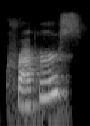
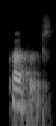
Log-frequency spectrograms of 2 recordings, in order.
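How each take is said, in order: First: Said in the usual way. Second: "crackers" said again, much softer and falling; soft repeated "crackers"; quiet repeat. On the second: Shown as a demonstration. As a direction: drop to a soft second take of "crackers". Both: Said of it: "Country is country".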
